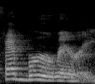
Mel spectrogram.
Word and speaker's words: February: Again, it's that getting that R in there like February. You tend we tend to want to drop that second R.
